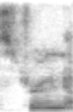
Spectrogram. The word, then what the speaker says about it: strewn: On the tables and crayons strewed across the floor. Strewn. I didn't pronounce that neat. That N very well. Do I need to say that again? – Yeah. – And crayons strewn across the floor.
